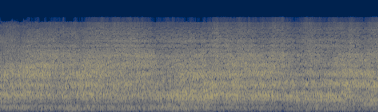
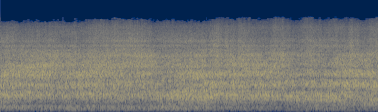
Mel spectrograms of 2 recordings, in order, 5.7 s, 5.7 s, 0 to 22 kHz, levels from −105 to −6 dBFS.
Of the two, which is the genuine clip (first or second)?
first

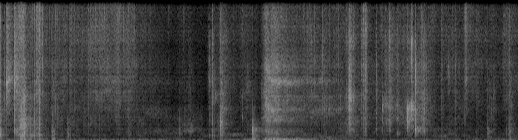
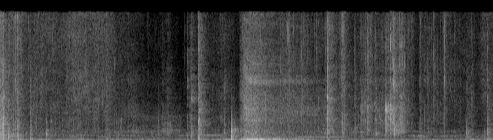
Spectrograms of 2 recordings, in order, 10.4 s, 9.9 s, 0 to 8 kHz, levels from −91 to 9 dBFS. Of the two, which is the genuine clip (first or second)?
second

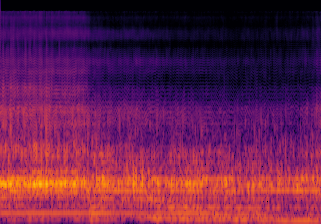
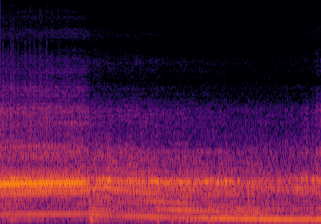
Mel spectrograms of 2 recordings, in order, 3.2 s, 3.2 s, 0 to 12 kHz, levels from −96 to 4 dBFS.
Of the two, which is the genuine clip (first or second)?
second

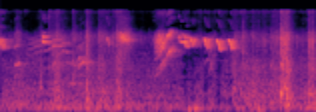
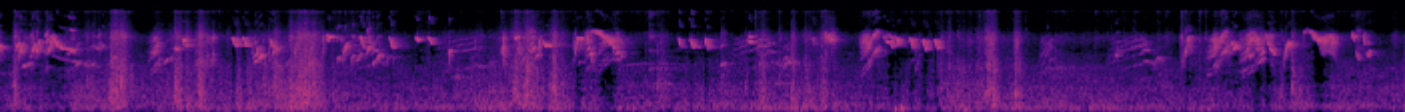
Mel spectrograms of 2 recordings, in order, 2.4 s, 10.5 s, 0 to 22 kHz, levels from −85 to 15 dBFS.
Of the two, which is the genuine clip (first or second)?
second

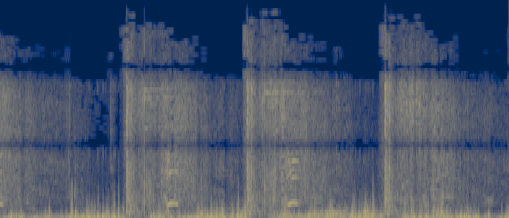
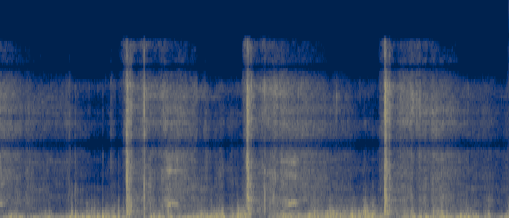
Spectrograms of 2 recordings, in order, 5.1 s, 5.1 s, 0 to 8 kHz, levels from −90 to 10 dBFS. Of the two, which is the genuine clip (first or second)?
first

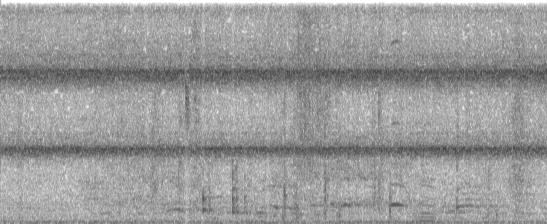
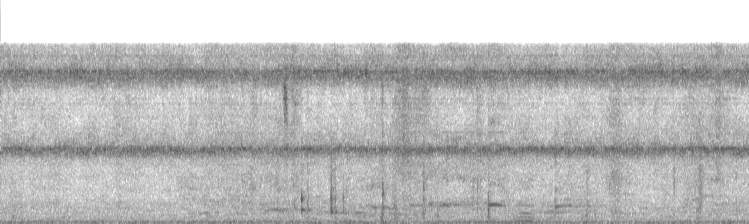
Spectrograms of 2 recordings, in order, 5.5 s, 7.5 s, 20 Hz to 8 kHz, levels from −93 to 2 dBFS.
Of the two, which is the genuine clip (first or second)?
first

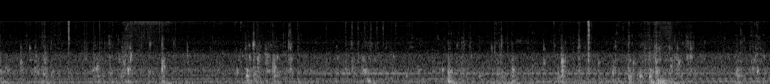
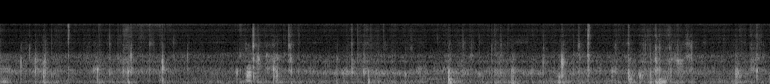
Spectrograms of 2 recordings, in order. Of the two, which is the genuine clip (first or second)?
first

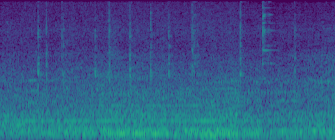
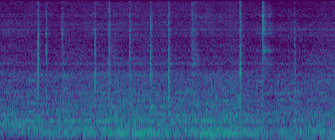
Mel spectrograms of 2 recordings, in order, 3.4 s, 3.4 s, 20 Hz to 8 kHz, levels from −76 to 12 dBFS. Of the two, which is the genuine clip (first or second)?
first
